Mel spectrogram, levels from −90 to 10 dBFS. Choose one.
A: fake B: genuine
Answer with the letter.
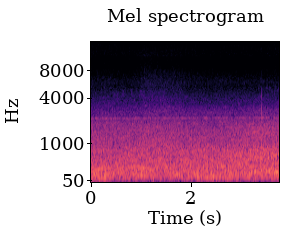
A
